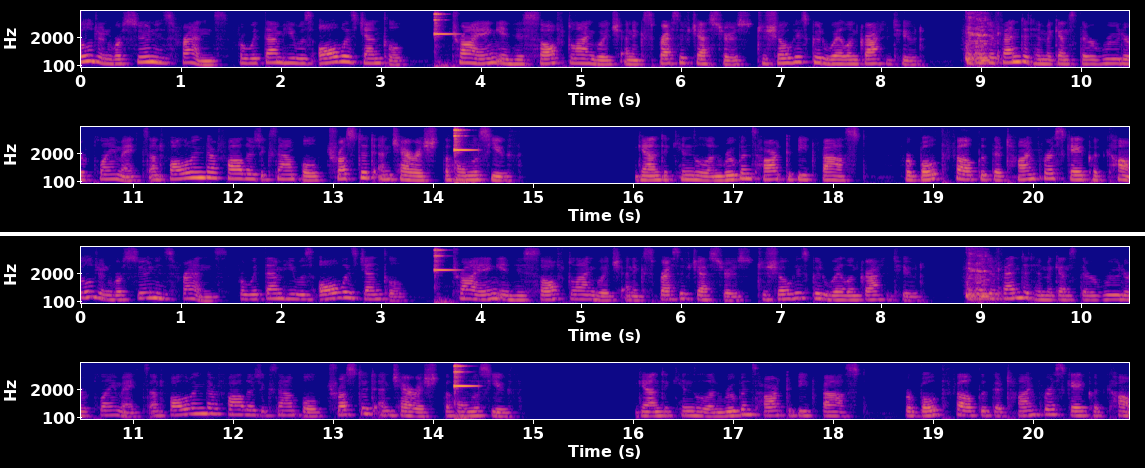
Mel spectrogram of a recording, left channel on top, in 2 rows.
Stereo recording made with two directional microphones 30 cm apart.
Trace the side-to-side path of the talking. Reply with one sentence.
In this clip you hear the talking stay put.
